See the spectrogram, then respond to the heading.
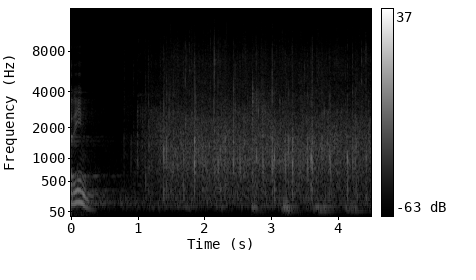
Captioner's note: audience applauding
